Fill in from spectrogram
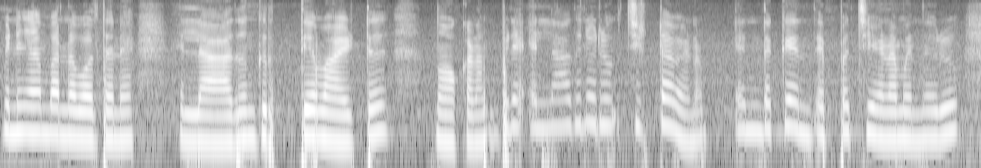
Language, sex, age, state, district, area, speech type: Malayalam, female, 18-30, Kerala, Thrissur, urban, spontaneous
